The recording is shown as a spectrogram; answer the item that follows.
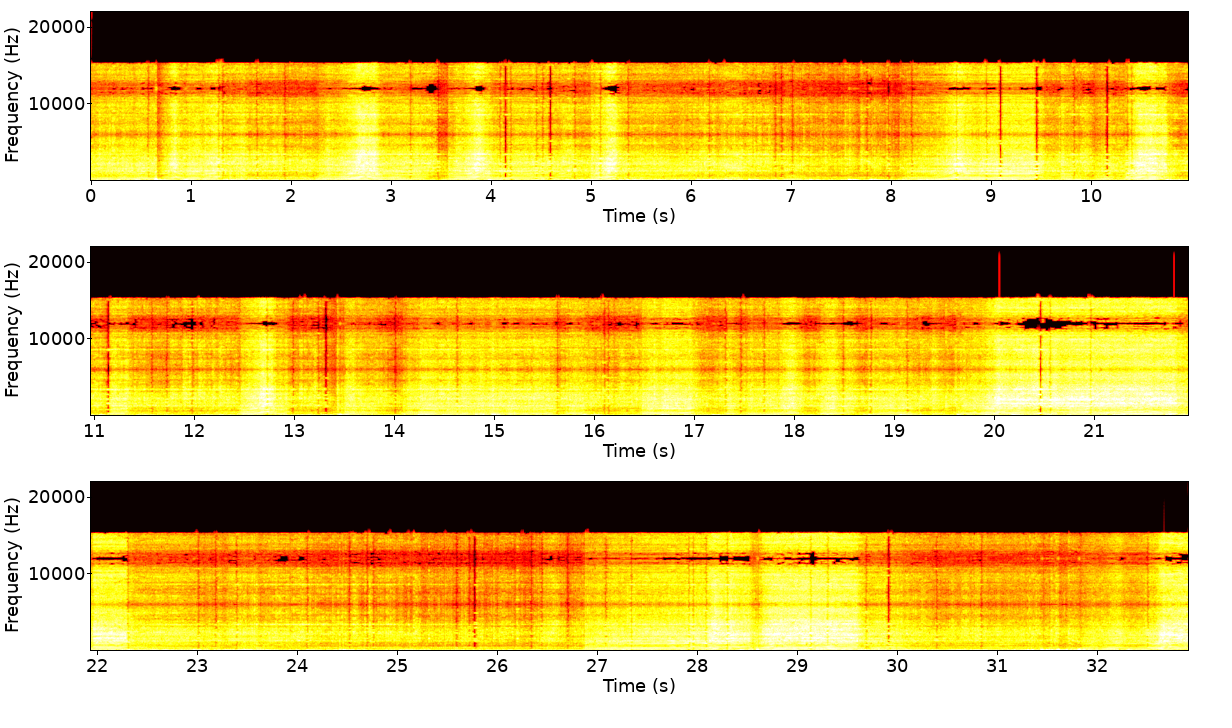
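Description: Dirt bike engine revving hard and dropping back again and again, each pull a rising sweep in pitch as the rider accelerates between turns on a trail. It stays wide open for about two seconds some twenty seconds in and again near the end.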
